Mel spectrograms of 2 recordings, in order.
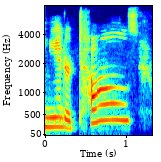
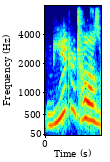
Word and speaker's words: Neanderthal: it was originally named german had a lot of silent h's in its language since then it's german has actually removed a lot of those h's so that's why in the common name we can remove that h however because scientific names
